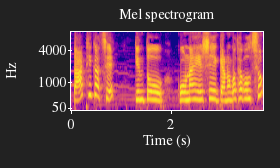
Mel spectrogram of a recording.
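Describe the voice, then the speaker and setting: Actress as watchful young woman on a security team, high voice, audio story. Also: animated, unhurried, faint music behind. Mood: suspicious, questioning.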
